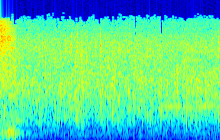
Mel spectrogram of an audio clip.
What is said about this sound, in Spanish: Los aplausos a Jesús.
